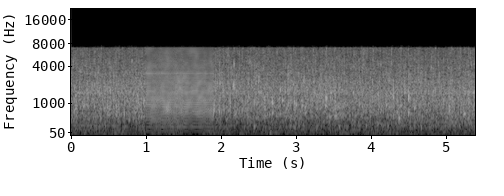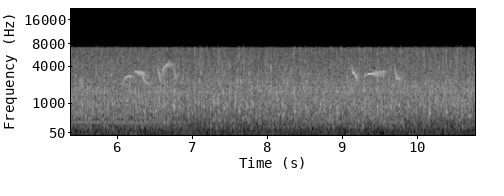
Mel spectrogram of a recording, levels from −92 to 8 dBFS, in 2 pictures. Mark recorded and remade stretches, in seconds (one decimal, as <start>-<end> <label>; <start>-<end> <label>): 0.0-1.0 recorded; 1.0-1.9 remade; 1.9-10.8 recorded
